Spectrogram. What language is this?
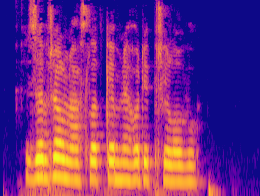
Czech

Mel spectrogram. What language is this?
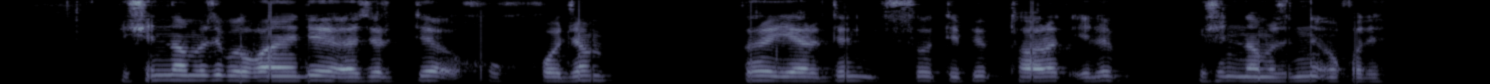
Uyghur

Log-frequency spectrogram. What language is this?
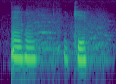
Punjabi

